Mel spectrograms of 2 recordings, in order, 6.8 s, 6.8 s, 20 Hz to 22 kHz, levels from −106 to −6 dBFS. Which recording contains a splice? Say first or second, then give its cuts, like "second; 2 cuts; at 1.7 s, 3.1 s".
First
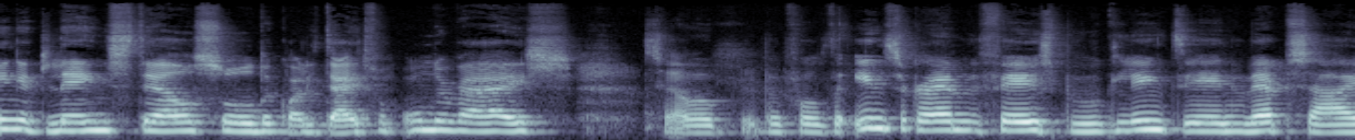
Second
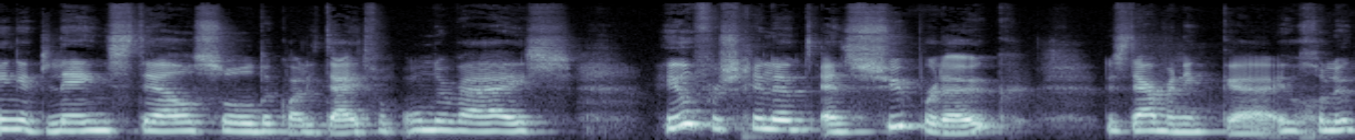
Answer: first; 1 cut; at 3.2 s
